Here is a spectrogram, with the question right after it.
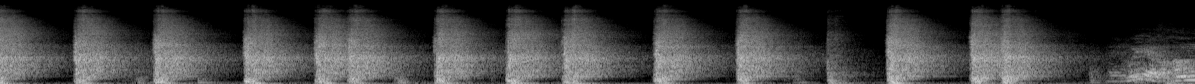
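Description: A nail gun drives nails into a floating shelf fitted in a tight space, about ten loud, sharp bangs fired at a steady pace of roughly one per second, each decaying quickly.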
